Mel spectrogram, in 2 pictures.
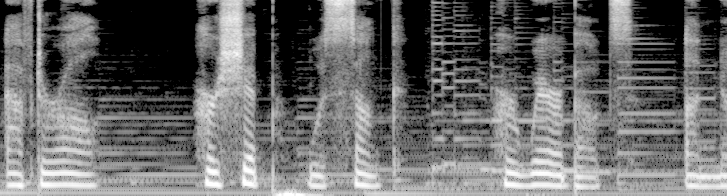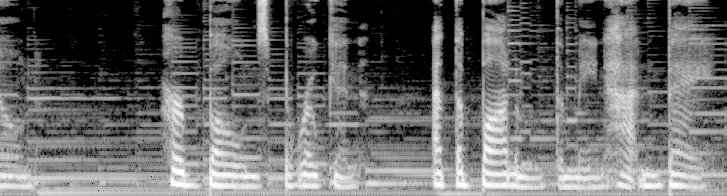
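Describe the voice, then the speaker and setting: A woman reading a tragic fan fiction story aloud in a somber, slow narration that drops to near-whispers. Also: low voice, little pitch movement. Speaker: fanfic reader. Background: soft guitar music.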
